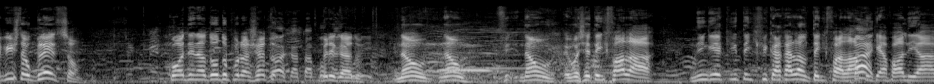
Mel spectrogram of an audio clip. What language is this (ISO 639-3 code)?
por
